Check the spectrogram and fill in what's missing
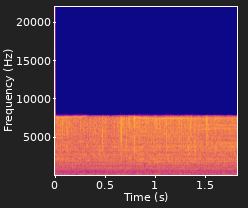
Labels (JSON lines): {"label": "anthrophony, boat engine", "recorder": "SoundTrap 500"}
